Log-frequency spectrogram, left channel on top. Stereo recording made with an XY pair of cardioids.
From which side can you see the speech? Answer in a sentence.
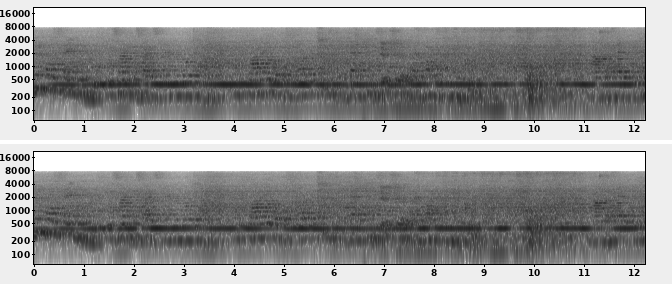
In this clip you hear the speech on the left.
